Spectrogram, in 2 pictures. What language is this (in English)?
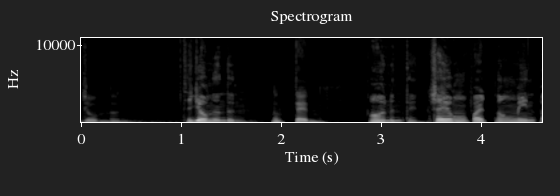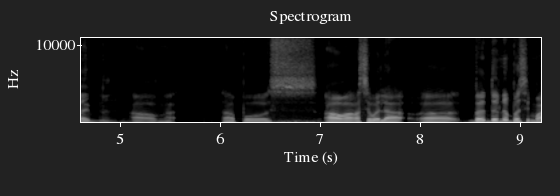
Filipino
